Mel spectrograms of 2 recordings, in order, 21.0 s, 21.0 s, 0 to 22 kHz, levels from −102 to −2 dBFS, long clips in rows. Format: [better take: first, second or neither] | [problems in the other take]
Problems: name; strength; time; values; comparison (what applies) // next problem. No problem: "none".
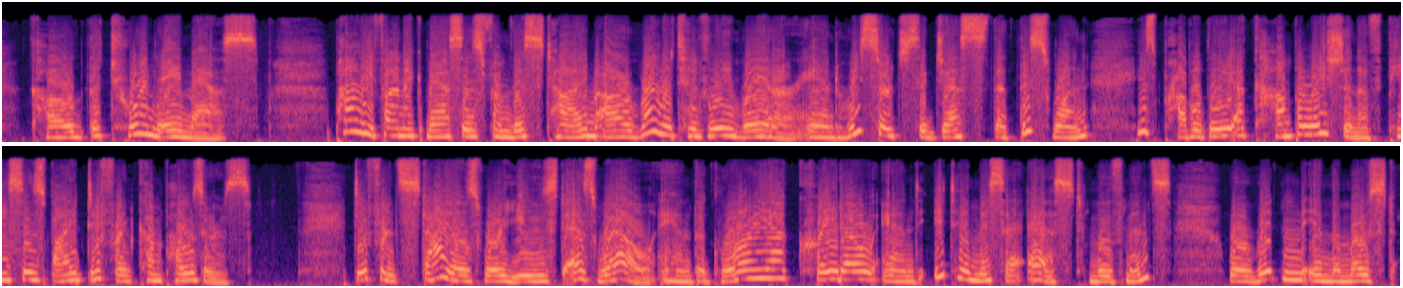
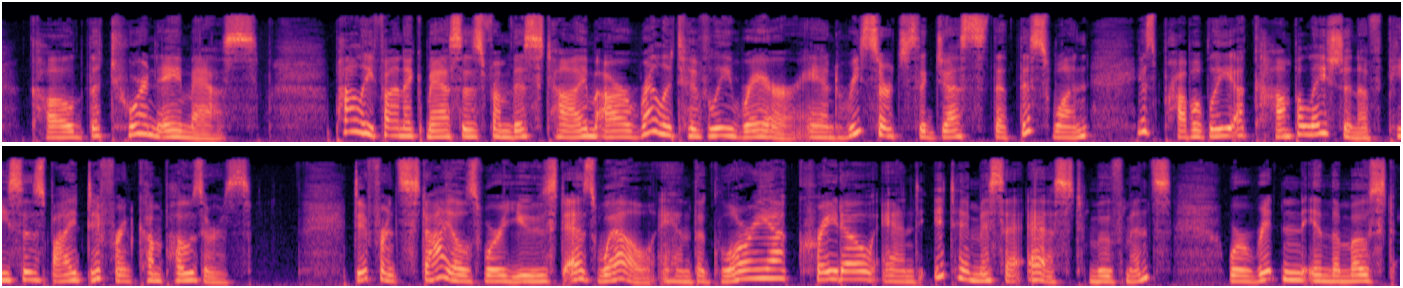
second | distortion; heavy; 6 dB below the speech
